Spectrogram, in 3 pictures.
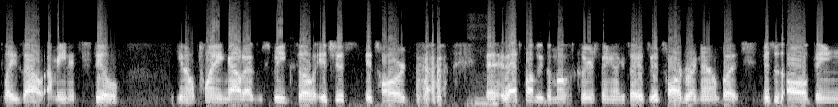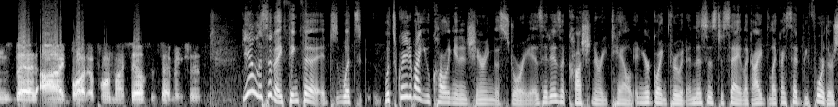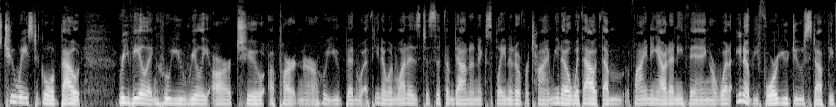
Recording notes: He called in to talk all about it.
